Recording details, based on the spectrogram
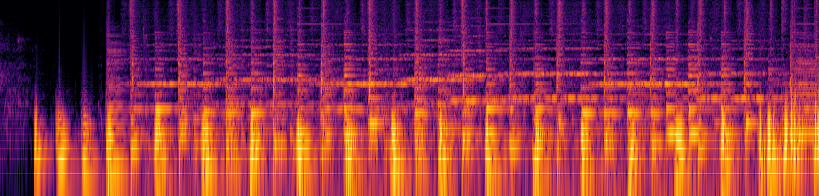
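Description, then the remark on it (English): Bright sleigh bells jingle in a steady, driving rhythm over an upbeat Christmas holiday song backing with thumping beats, starting after a brief quiet moment and continuing loudly throughout. “I love snow and I love sleigh bells.”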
